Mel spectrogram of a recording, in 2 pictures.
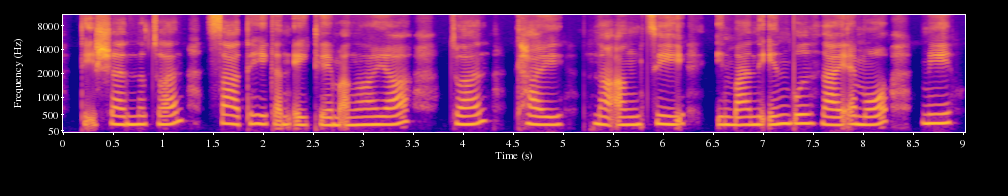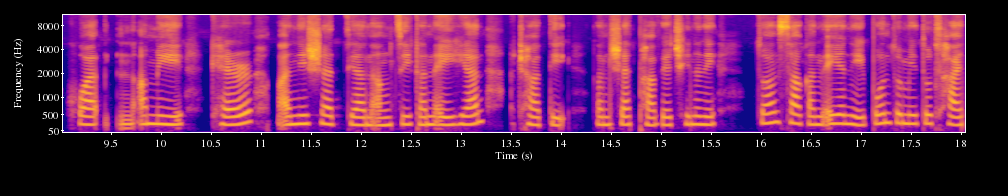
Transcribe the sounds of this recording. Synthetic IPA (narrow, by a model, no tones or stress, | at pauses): t̪ḭʔʃanːat͡suansat̪ehikɐnʔḛjtʰiɛmʔa̰ŋaːja | t͡suan | t͡ɬʰaj | naʔaŋt͡si | ʔinbaniʔinbuln̥ajʔɛmɔmi | huatʔa̰mi | kʰɛɹma̰ʔniʃat̪̚t͡sianaʔaŋt͡sikanʔejɦianaʈ͡ʂʰat̪iʔ | kanʃiat̪̚pʰavɛt͡ʃʰinani | t͡suansaːkanʔɛjanipɔnt͡sumit͡sut͡ɬʰaj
